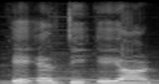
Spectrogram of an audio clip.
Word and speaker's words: altar: ALTAR, ALTER, with a very minute difference.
